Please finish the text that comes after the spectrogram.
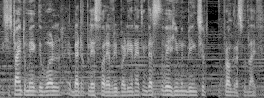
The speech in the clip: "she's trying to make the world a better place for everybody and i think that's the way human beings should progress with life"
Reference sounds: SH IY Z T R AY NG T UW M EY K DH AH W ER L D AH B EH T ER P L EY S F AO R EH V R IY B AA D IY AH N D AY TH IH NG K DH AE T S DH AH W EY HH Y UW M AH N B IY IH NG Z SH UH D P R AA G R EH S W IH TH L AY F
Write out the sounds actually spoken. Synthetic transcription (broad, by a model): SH IY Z T R AY NG T UW M EY K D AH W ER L D AH B EH T ER P L EY S F AO R EH V R IY B AA D IY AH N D AY T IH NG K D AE T S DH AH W EY HH Y UW M AH N B IY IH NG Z SH UH D P R AA G R EH S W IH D L AY F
